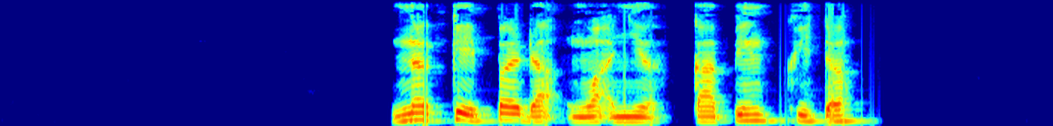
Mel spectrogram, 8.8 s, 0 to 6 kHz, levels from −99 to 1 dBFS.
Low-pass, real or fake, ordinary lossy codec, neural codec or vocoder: 5.4 kHz; real; AAC, 48 kbps; none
